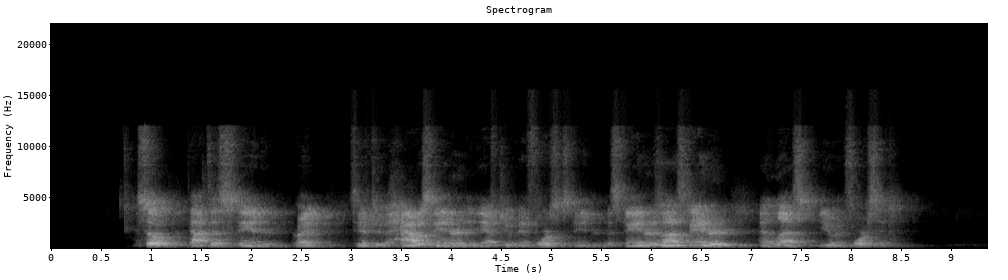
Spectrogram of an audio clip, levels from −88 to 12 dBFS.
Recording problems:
off-mic speech; far
room echo; noticeable; dies away in 0.7 s
garbled, watery; slightly
thin; very slightly; fading below 300 Hz

